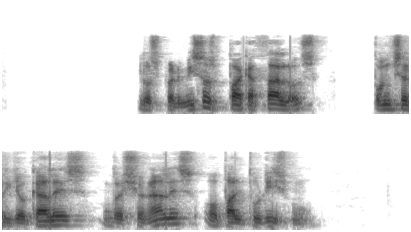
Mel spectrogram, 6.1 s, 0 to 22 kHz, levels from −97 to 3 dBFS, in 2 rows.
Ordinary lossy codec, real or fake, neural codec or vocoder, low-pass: Opus, 64 kbps; real; none; 7.2 kHz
